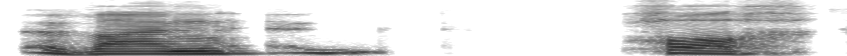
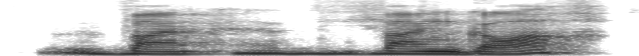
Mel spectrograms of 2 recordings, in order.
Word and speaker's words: Van Gogh: In German you would say Van Gogh, but you're still pronouncing the G. So in Dutch, you don't pronounce the G. So it's Van Gogh.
